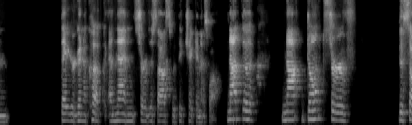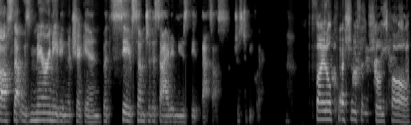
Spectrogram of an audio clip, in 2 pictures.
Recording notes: An Instagram Live Podcast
